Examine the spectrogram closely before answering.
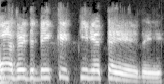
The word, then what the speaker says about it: Ladri di biciclette: Ladri di biciclette.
